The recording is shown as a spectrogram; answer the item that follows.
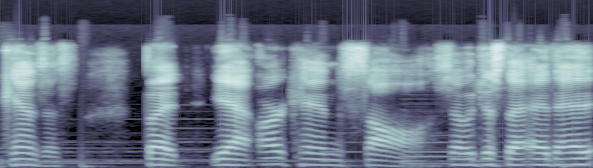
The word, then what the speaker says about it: Arkansas: a second lady arkansas arkansas so the s is silent at the end um i'm not sure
